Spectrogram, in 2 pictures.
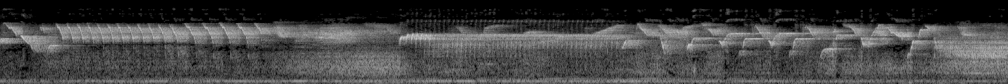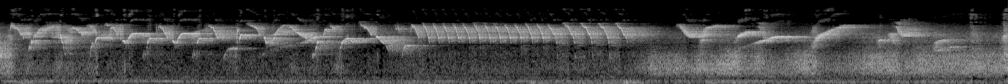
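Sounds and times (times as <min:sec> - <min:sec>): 
Yorkshire canary singing high rolling trills: 0:00.0 - 0:20.1.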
